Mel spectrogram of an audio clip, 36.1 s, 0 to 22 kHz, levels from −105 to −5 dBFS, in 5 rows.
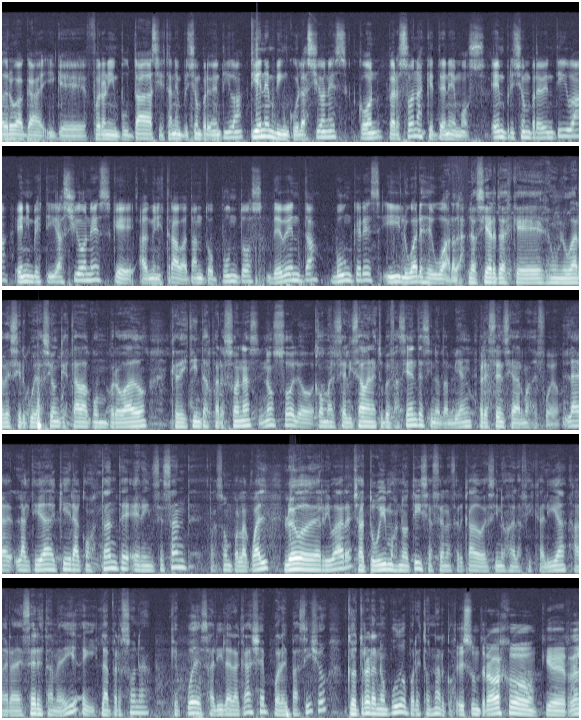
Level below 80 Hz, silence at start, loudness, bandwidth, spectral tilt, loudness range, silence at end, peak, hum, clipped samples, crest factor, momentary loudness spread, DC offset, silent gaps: -44 dBFS; 0 s; -19 LUFS; 16 kHz; -5.5 dB/octave; 5 LU; 0 s; 0 dBFS; none; under 0.1%; 20 dB; 9 LU; under 0.1%; none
